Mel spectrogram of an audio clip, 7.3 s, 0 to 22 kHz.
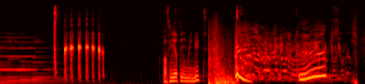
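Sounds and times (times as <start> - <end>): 
cartoon-like frog croaking sound effect: 1.3 - 2.2
speech: 3.3 - 5.0, 6.0 - 6.8
laughter: 4.7 - 7.0.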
